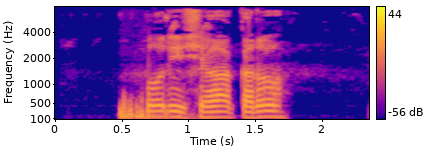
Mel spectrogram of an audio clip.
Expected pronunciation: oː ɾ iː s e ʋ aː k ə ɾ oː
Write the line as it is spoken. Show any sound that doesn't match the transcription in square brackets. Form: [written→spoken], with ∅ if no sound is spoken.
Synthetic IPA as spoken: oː ɾ iː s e ʋ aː k ə ɾ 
